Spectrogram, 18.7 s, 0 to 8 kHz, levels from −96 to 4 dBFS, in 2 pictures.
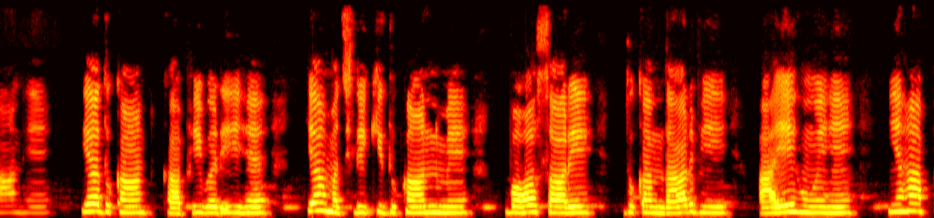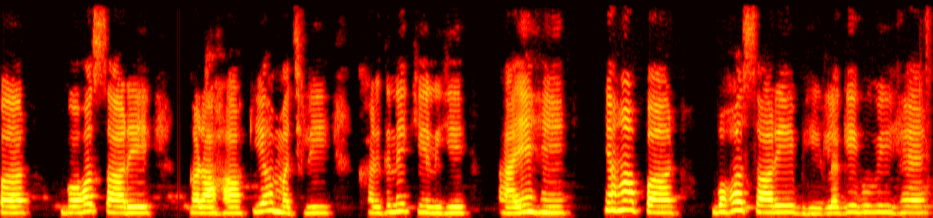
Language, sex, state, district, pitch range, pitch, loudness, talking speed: Hindi, female, Bihar, Saran, 220-245 Hz, 230 Hz, -16 LUFS, 125 wpm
